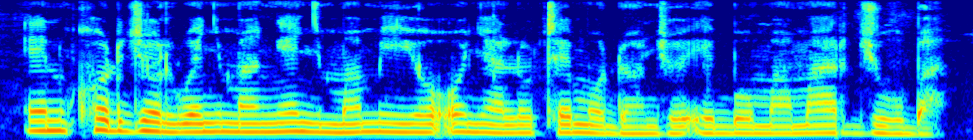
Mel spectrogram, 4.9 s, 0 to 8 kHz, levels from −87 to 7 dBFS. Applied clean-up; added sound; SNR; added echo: none; none; none; none.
